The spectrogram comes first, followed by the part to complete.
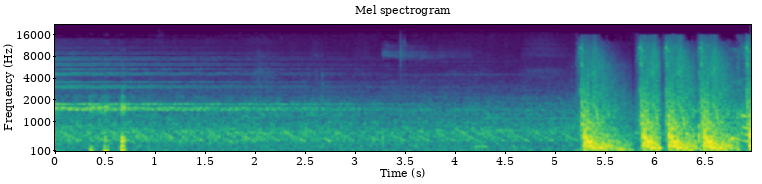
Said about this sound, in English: Dang, you get a RoboCop gun? I like that he missed four times.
